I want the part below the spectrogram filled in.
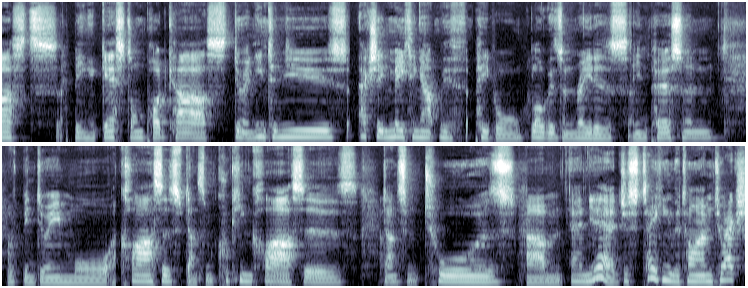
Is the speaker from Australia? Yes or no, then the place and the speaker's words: yes; Australia; as an Australian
